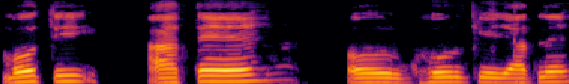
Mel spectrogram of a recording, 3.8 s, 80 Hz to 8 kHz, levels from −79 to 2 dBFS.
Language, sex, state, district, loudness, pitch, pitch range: Hindi, male, Bihar, Araria, -15 LUFS, 170 Hz, 155-195 Hz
